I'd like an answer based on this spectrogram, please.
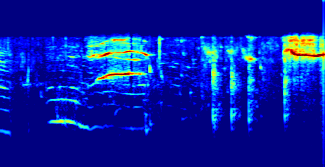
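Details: Original recording of a beluga whale played during a talk: a series of clear whistled tones, some rising and gliding, some held steady, mixed with short clicks and splashy bursts; the last second brings a loud high whistle.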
